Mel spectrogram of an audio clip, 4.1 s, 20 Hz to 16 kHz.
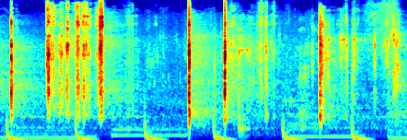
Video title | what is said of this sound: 1000만원 아낄수 있는 방법!! 디젤차 오너라면 무조건 알고 있어야할 상식!! | 소리가 나죠? 단단합니다. 벽돌 같은 구조로 생겼어요.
